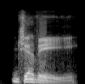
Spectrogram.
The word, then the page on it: GeV: British English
